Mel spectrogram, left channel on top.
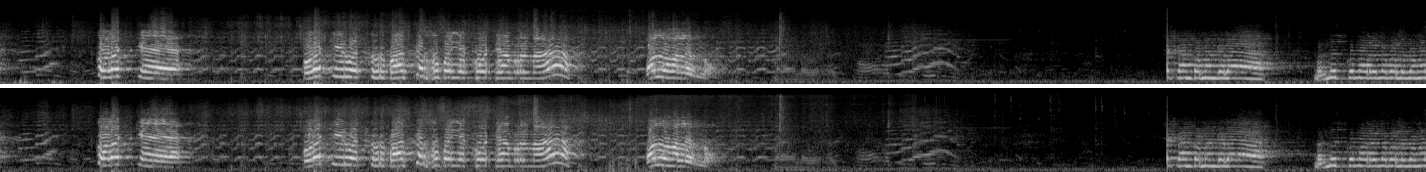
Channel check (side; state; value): both; normal; correlation 0.13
